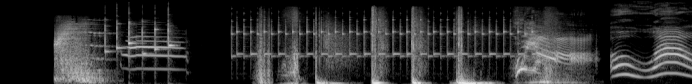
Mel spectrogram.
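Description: A cat meows several times in a short run of calls, close and clear, mixed with clinking and tapping sounds of small kitchen objects, ending on a wavering, drawn-out tone.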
